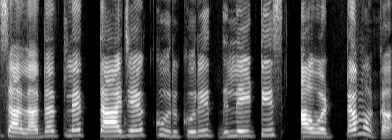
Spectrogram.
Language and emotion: Goan Konkani, happy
